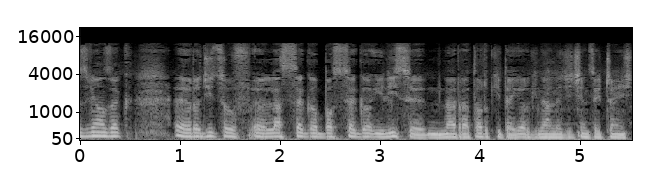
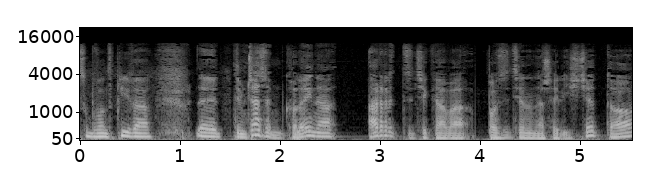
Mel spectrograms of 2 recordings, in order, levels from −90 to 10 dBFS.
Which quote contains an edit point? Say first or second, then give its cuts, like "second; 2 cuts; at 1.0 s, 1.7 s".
second; 1 cut; at 1.4 s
